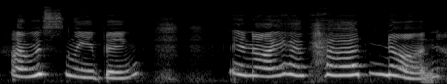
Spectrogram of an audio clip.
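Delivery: wailing bear. Acted. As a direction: whimper it out like a left-out bear. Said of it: "he whimpers and he moans and he wails".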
